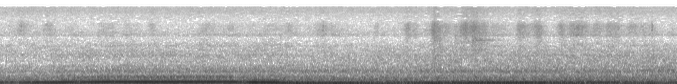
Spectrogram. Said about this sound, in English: So it's RPM is jumping up and down when shifting.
